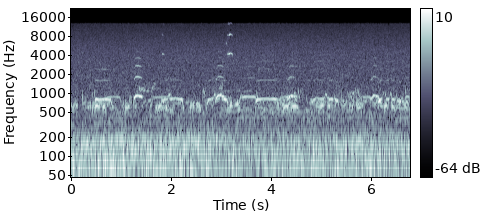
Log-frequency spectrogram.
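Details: Bermuda petrel (cahow), one of a pair back on Nonsuch Island, 29 October 2018, on a live cam: drawn-out, wavering moans with a slight upward slide, one after another with barely a pause, over low wind or surf rumble.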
